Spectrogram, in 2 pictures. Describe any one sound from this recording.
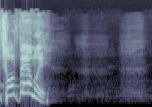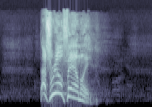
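A man sings loudly into a microphone in short, gliding phrases.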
